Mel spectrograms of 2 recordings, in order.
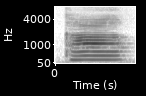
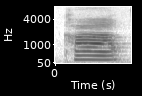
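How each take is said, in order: First: The vowel is held long. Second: The vowel is held long.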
